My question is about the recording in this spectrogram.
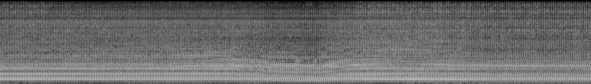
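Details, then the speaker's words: Saito FA-82a four-stroke glow engine after spring replacement, timing, valve lash and springs confirmed good, plug swapped to O.S. F: loud high full-throttle buzz sags briefly and recovers, no crisp top end, below ~9,000 RPM expected on 14x6 prop; cause unknown. "I'm pretty sure this is a 146 prop, which means it should be turning around 9,000 something RPM. And it doesn't even sound right at top at full at full throttle."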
